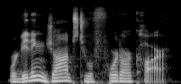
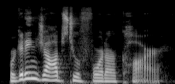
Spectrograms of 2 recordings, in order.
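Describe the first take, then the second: First: It is read in a changed, put-on voice. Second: It is read in a plain, normal voice.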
